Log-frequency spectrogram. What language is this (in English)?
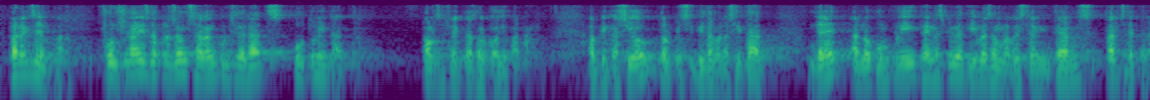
Catalan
